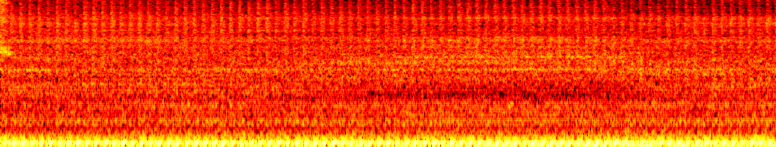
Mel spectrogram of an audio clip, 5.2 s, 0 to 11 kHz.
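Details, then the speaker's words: 48-year-old GMC squarebody C25 truck after a tune-up, cold idle on choke: deep, steady, even rumble with a regular low pulse, no ticking or misfire; choke, fuel gauge and speedo working; normal smooth cold idle. "Success. Choke's working. Fuel gauge works. Speedo works."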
